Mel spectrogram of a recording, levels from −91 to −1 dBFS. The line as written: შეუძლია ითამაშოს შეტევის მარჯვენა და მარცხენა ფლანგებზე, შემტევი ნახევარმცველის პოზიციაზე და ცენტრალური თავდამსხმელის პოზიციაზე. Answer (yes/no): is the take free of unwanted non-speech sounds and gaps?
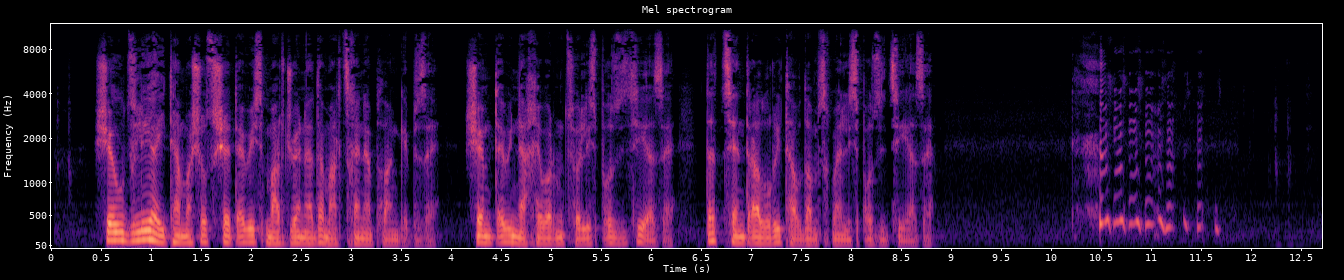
no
